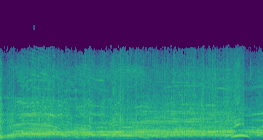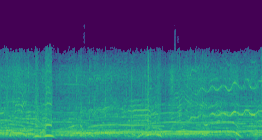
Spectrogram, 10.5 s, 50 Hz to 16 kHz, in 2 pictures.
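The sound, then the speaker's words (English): A large crowd of Democrats in 2017 cheers loudly and continuously, with many voices whooping and shouting over a dense roar of noise that barely lets up. “Johnny Depp in 2017 with a crowd of faithful Democrats”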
